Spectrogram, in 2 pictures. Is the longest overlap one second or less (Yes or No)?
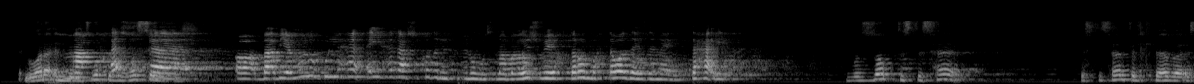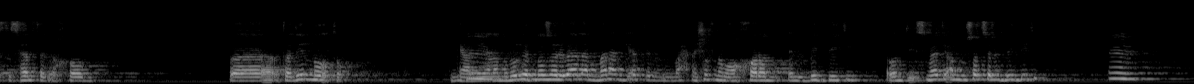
No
